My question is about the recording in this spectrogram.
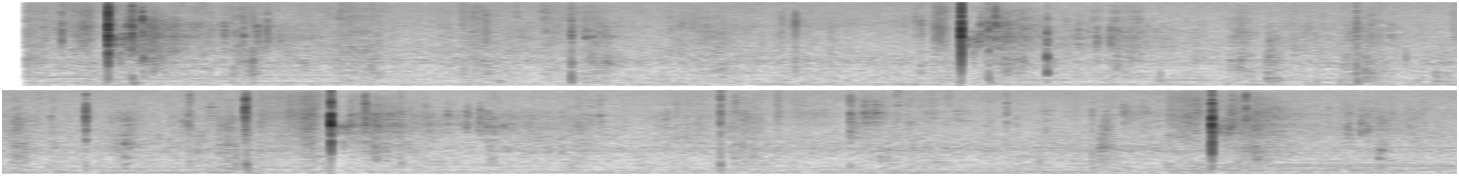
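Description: Baseball infield practice: four sharp cracks of a baseball being struck or caught, about four seconds apart, with lighter knocks between them over a steady low hum.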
